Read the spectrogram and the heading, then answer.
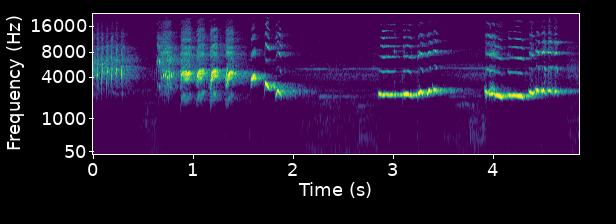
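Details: Loud, clear samyong song with a rapid run of high chirping notes, then a pause, followed by two sustained whistled phrases, each sliding gently upward with ornamental flicks at the start.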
